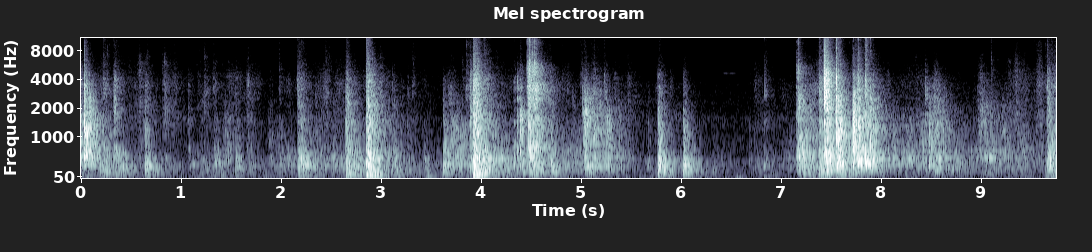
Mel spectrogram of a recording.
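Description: Foosball rods rattle and clunk as players spin and slide them.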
